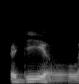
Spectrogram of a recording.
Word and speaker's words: Baddiel: Last night, he had David Baddiel, that's how his name's pronounced, a British Jewish comedian on.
